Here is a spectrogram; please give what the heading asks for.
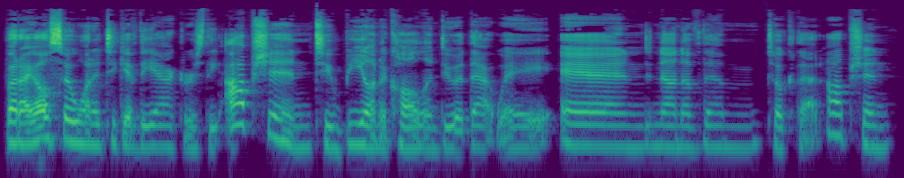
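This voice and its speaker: Low-pitched woman with vocal fry. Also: steady tone, normal speed. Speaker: audio drama director and podcast guest. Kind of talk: casual conversational interview.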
